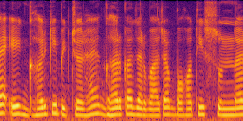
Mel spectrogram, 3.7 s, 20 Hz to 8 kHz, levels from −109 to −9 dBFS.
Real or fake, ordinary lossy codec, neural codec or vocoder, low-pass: real; none; none; none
